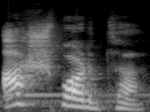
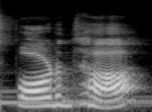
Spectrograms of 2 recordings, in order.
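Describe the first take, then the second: First: An extra vowel is added before the cluster. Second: The word begins directly with a consonant cluster. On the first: "হয়ে গেল আস্পর্ধা" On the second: "ছিল স্পর্ধা"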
